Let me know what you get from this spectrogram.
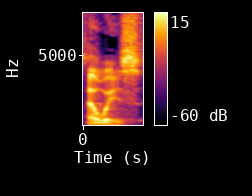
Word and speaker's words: Elwes: Elwes. – Carrie Elwes.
